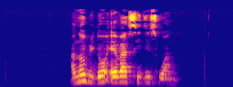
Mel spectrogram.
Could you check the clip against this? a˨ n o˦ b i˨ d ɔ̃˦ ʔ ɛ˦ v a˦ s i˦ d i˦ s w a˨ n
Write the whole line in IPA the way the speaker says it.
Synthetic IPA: a˨ n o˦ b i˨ d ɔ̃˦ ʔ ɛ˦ v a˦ s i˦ d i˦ s w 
